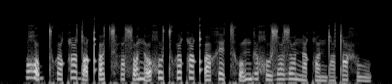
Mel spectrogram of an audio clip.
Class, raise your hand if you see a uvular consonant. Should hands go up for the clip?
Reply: yes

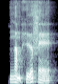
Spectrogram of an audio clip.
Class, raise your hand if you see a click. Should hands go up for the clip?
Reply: no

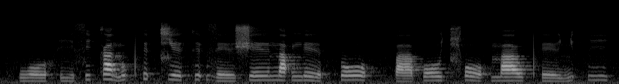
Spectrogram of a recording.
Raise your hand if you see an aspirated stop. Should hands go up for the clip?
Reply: yes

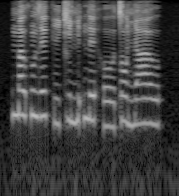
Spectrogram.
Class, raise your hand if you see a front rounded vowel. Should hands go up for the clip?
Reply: no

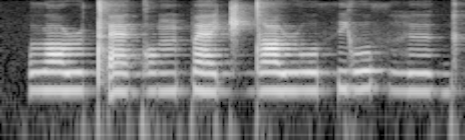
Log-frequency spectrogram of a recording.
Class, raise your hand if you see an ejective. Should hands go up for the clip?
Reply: yes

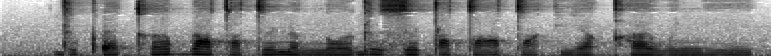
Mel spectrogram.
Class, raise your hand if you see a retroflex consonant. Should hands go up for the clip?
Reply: yes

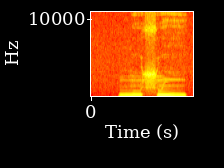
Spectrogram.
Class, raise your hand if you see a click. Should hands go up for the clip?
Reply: no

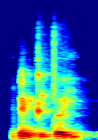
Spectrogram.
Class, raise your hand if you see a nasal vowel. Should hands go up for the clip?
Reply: no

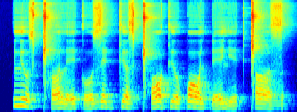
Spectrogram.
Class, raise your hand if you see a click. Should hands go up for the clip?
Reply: yes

